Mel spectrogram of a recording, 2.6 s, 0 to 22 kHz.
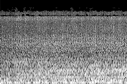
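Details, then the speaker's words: Toyota 3TC with a newly installed gear drive, carbureted, first cold start on a cold day with no throttle pumps: steady, even cold idle with a smooth low drone, no gear whine or rattle yet; normal. "oh started yeah that's uh that's a cold start it's a cold outside um so I sort of part of the gears but right now I don't hear anything"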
